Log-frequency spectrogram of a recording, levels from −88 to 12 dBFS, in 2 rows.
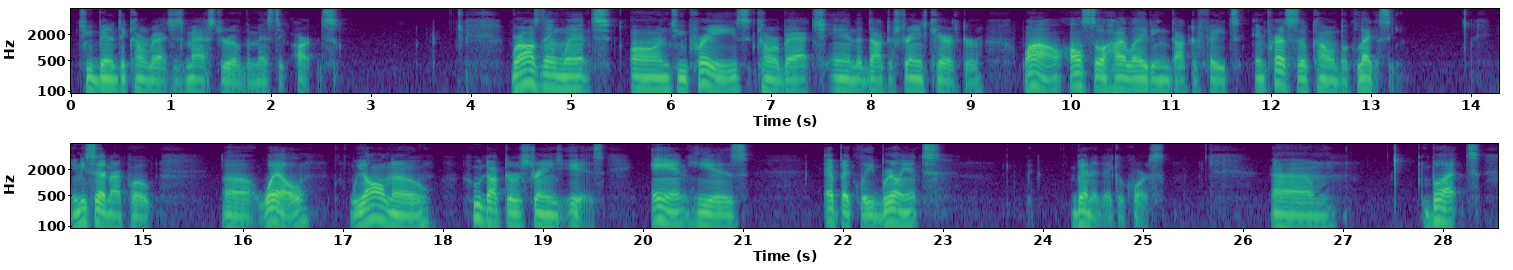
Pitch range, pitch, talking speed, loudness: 90-105 Hz, 100 Hz, 110 wpm, -21 LUFS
